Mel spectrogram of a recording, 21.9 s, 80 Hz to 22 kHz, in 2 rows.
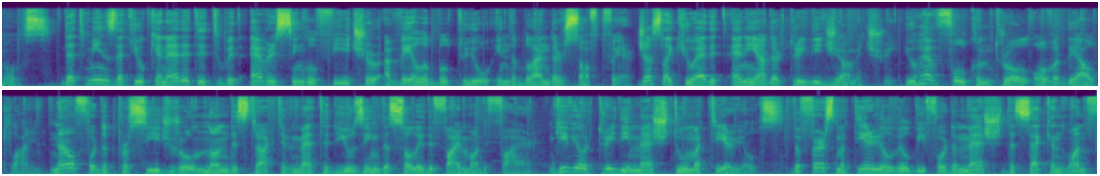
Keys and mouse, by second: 1.5 middle click, 2.1-3.3 drag, 2.1 h, 2.4 a, 2.8 alt+s, 3.3 shift+middle click, 4.0-5.7 alt+shift+middle drag, 4.1 alt+s, 5.8 alt+middle click, 6.1 alt+h, 6.5 Tab, 6.7-7.7 alt+middle drag, 7.9 alt+shift+middle click, 10.0 Tab, 11.3 Tab, 11.3 click, 11.7 click.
